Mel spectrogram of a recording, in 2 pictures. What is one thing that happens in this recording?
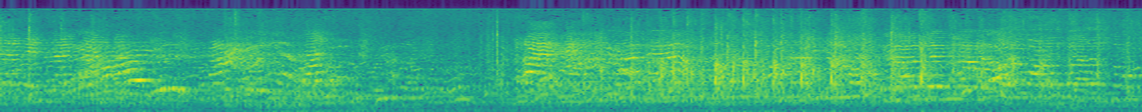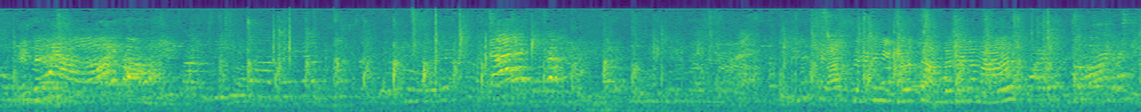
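A crowd of young children chatters and calls out in an echoing hall.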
